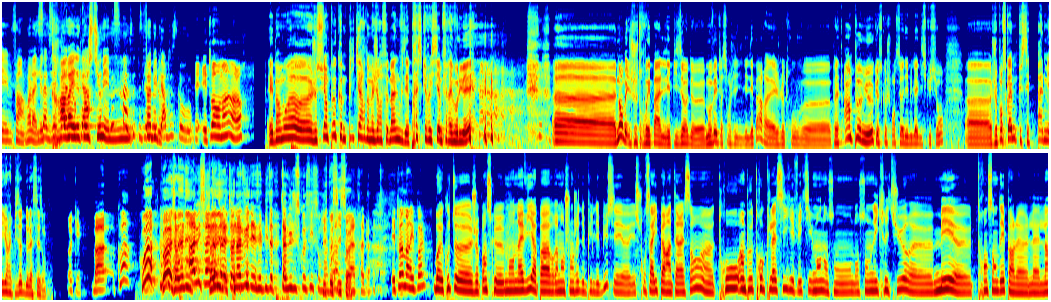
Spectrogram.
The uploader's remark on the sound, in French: comme ce podcast est enregistré en public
